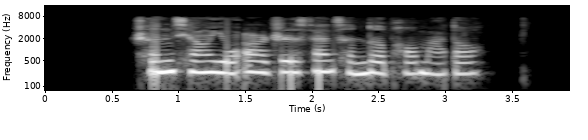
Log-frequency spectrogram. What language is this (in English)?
Chinese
